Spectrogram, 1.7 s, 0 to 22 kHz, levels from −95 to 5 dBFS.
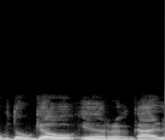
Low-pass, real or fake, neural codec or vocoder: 7.2 kHz; real; none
